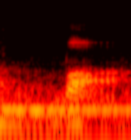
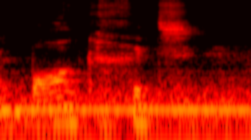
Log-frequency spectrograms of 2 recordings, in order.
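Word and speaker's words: bought: O u também, né? Você não fala o u, você fala bot, como se tivesse um acento, né? Bot. Bot. E o pessoal que é, normalmente, né, os alunos, quando eles veem essa palavrinha aqui ou pela primeira vez ou quando esquecem, normalmente eles querem falar o g, né? Então, é boght.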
